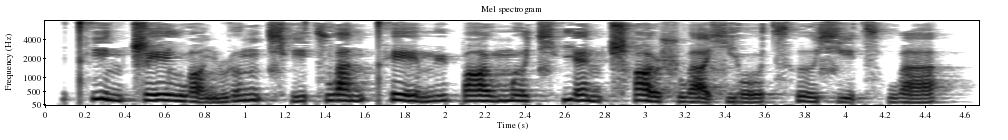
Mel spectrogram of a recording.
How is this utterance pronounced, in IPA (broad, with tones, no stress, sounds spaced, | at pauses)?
t̪ʰ i˥˨ n ʈ͡ʂ e˦ ɪ̯ l w ɑ̰˨˩ ŋ ɻ ɤ˦ ŋ t͡ɕʰ i˨˦ t͡s w a˦ n t̪ʰ e˥˨ ɪ̯ m y˥˨ p ɑ˦ ʊ̯ m ɤ˦ t͡ɕʰ j ɛ˥˨ n ʈ͡ʂʰ ɑ˥˨ ʊ̯ ʂ w ä̰˨˩ ɕ j o˨˦ ʊ̯ t͡sʰ ɹ̩˥˨ ɕ ḭ˨˩ t͡sʰ w ä˨˦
